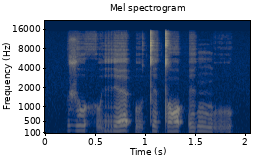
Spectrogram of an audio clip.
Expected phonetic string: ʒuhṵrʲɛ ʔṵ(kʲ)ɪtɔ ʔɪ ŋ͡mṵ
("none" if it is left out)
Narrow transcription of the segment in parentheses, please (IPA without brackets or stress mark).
t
